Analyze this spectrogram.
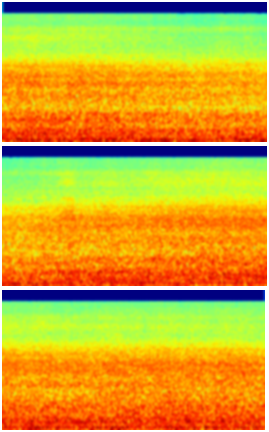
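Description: Ocean surf breaking and washing over shoreline rocks, a steady rushing noise.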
